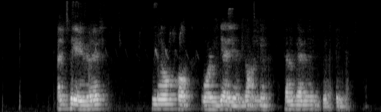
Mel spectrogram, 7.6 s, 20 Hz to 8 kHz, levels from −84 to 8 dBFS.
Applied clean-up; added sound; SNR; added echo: neural mask model DeepFilterNet 3.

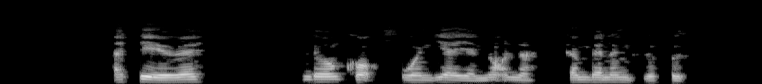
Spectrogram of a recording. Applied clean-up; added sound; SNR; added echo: none; none; none; none.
